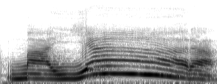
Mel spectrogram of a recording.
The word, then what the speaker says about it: Maiara: por exemplo meu nome Maiara Dá até para gente brigar para nós brincar e o nosso nome né mas ia para a sílaba forte do meu nome é a do meio Maria Joana Elza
